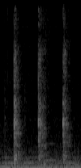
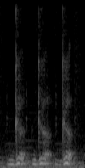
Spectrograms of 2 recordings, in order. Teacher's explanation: C is voiceless and G is voiced.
